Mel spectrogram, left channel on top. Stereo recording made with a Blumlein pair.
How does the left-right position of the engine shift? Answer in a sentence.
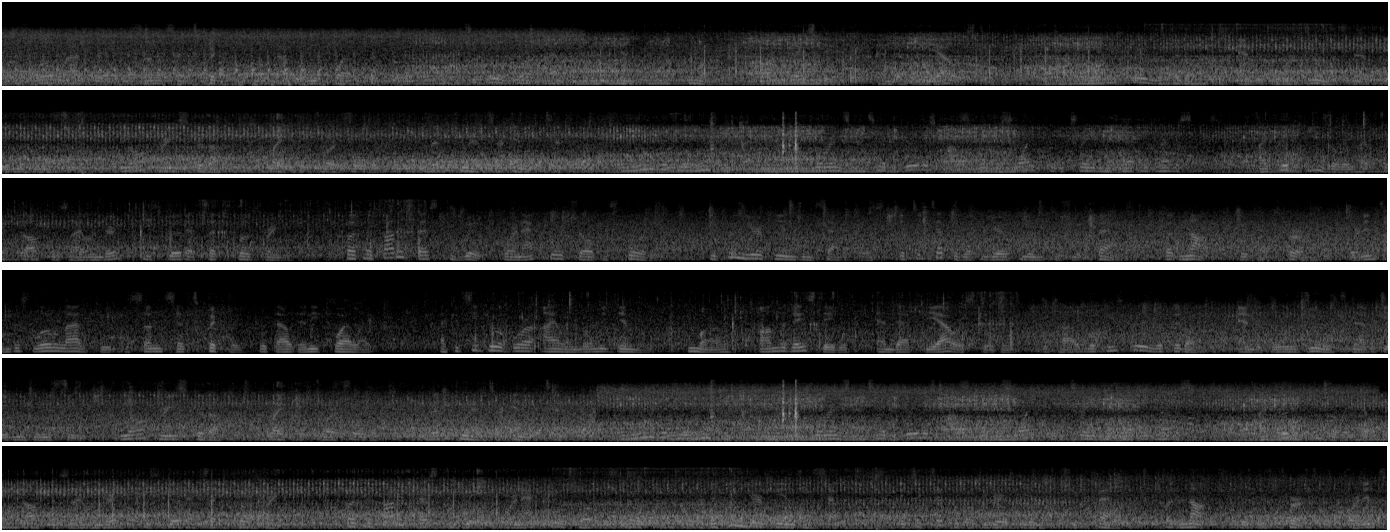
In this clip you hear the engine go from the left side to the right.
